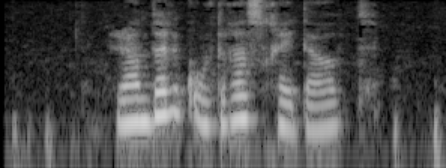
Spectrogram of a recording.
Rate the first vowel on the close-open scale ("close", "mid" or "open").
open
